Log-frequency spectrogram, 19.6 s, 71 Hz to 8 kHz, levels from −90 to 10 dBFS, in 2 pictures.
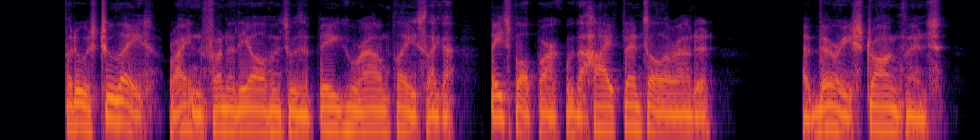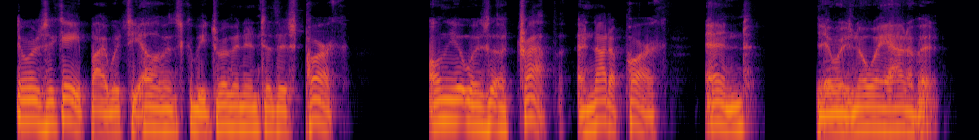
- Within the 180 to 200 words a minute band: Yes, average, 190 wpm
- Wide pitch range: No, average, 3.7 semitones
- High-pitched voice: No, low, 100 Hz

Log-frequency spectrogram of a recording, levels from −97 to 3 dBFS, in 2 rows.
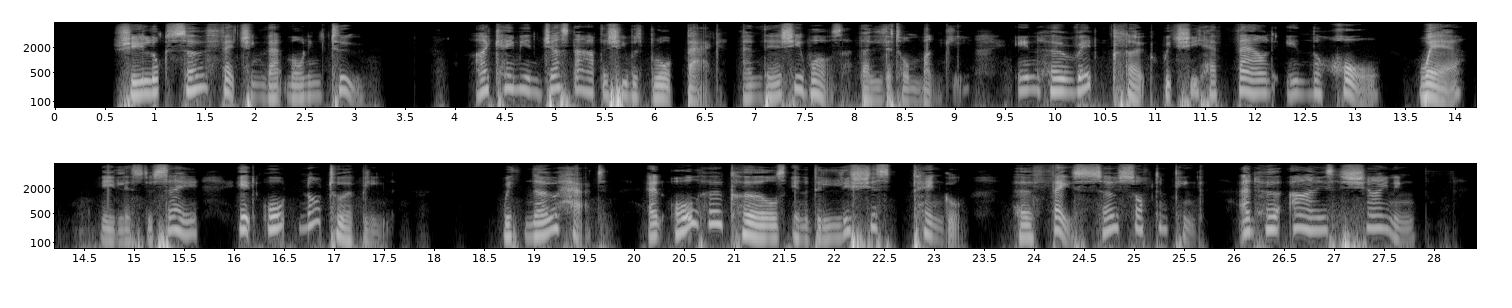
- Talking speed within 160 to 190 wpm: No, slow, 135 wpm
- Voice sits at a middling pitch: Yes, medium, 160 Hz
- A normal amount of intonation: No, wide, 7.8 semitones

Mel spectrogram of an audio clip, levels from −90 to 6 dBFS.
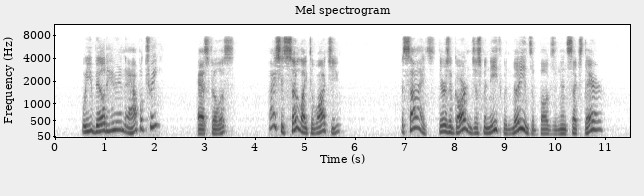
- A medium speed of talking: Yes, average, 160 wpm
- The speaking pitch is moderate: Yes, medium, 165 Hz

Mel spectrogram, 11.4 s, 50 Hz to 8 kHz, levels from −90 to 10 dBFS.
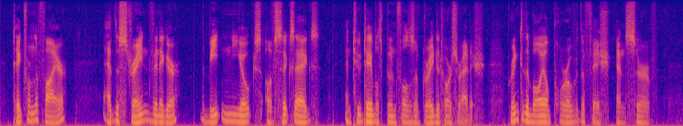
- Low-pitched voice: Yes, low, 110 Hz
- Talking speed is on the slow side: No, average, 160 wpm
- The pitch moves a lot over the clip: No, narrow, 2.4 semitones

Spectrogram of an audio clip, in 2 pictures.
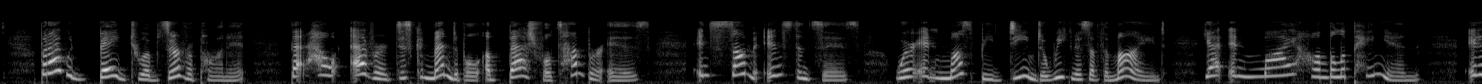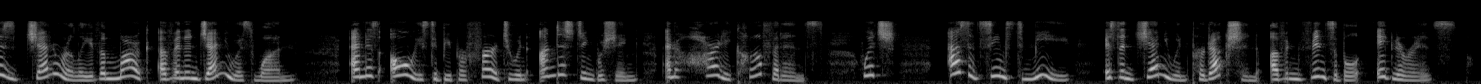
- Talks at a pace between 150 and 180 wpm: No, slow, 135 wpm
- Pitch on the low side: No, very high, 280 Hz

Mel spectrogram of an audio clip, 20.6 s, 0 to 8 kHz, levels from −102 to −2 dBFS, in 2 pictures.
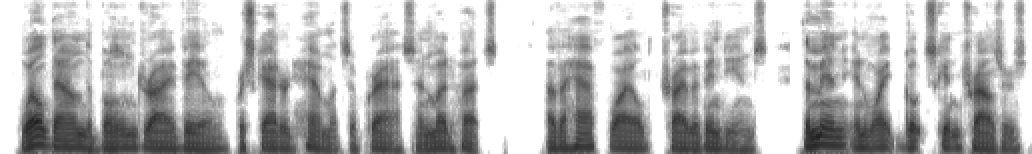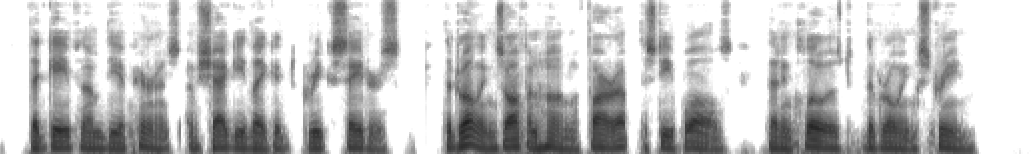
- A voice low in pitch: Yes, very low, 80 Hz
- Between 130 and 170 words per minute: Yes, average, 150 wpm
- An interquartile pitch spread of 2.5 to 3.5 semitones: Yes, average, 3.2 semitones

